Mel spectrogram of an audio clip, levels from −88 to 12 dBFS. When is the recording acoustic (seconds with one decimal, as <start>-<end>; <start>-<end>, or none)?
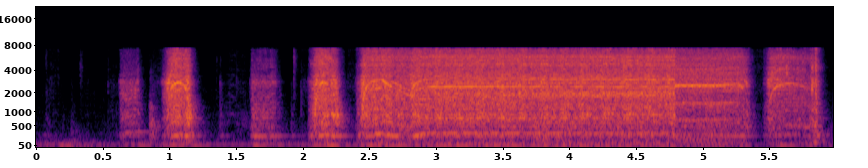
0.0-4.5; 5.3-6.0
